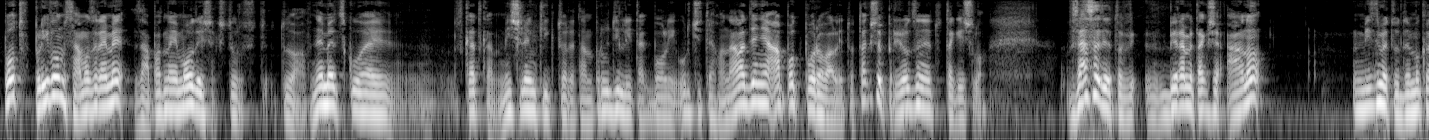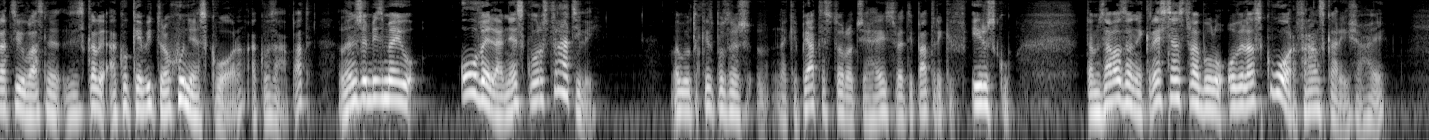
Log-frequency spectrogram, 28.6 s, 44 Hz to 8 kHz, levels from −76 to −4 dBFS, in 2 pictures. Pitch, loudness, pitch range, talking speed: 130 Hz, -17 LUFS, 115-160 Hz, 160 wpm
